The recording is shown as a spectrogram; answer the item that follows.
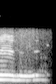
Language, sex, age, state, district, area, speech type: Urdu, female, 45-60, Uttar Pradesh, Rampur, urban, conversation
